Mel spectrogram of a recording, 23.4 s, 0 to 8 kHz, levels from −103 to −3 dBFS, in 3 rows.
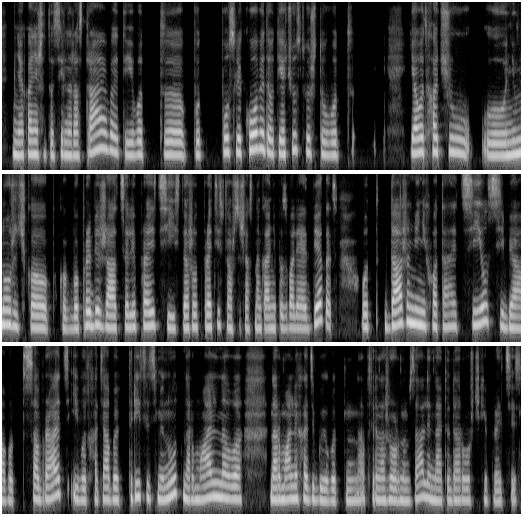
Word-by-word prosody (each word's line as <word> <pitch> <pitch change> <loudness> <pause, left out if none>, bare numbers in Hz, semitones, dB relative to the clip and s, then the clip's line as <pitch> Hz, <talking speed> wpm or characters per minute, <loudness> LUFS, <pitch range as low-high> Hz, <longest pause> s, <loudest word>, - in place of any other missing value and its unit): Меня, 180 -2 +3
конечно, 190 0 0
это 180 0 -4
сильно 180 +1 -1
расстраивает, 215 +6 0
и 180 0 -1
вот, 185 0 -1 0.3
э, 185 -1 +2 0.2
вот 190 -1 -3 0.3
после 220 0 +2
ковида 250 +1 +4
вот 200 +1 -4
я 195 -1 +3
чувствую, 235 +1 -3
что 190 -2 -5
вот 180 0 -2 1.1
я 210 -1 +5
вот 220 0 +3
хочу, 220 -2 0 0.2
э, - - -14
немножечко 175 -1 +3 0.2
как 160 -2 -6
бы 165 +1 0
пробежаться 180 -3 +2
или 180 +1 +1
пройтись, 185 -4 -1
даже 170 +1 0
вот 180 - -2
пройтись, 185 +2 -1
потому 170 - -3
что - - -10
щас 165 -2 -7
нога 165 -1 -2
не 165 0 -2
позволяет 165 -1 -3
бегать. 235 -3 +3 0.3
Вот 180 0 -1 0.2
даже 210 +7 +4
мне 230 -2 +8
не 205 -2 +5
хватает 185 -1 -3
сил 225 +5 +2
себя 175 -9 -1
вот 160 -1 -5
собрать 190 +7 +1
и 190 -7 -3
вот 165 0 -3
хотя 175 +2 -3
бы 170 -1 0
30 205 -2 -3
минут 200 +9 +2
нормального 185 0 +2 0.4
нормальной 175 0 +3
ходьбы 175 -3 -1
вот 155 -1 -3
на 160 +2 -2
в - - -17
тренажёрном 165 -2 -1
зале 195 +5 -2
на 165 -2 0
этой 165 +1 -7
дорожке 165 0 -5
пройтись. 150 +2 -7
180 Hz, 160 wpm, -30 LUFS, 170-205 Hz, 1.1 s, мне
